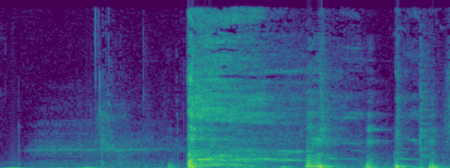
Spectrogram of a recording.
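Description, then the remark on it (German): A fit of coughing: one loud, harsh cough after a quiet moment, followed by several shorter, throaty coughs in quick succession, with no talking. “Zum Schluss wird noch gehustet”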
